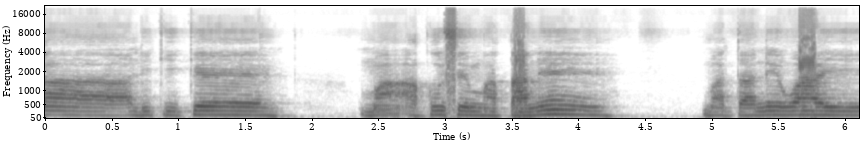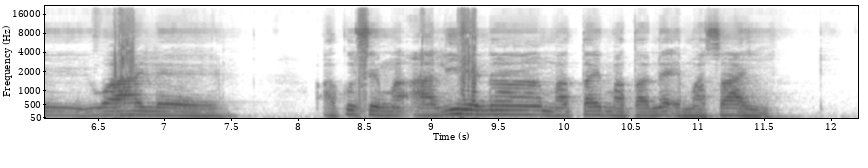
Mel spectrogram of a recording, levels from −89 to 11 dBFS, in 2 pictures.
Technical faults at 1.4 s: Opus compression

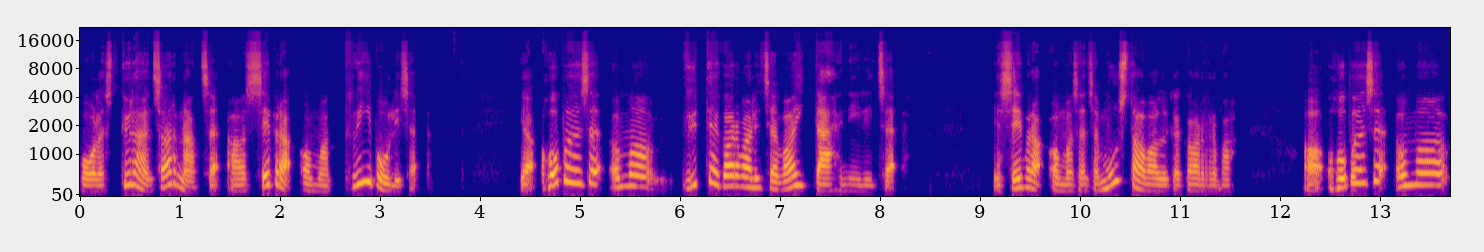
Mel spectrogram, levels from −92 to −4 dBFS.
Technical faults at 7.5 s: Opus compression

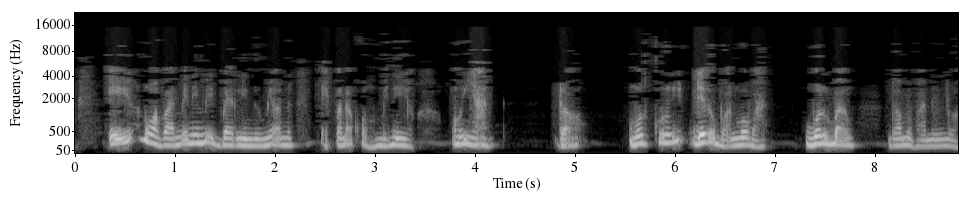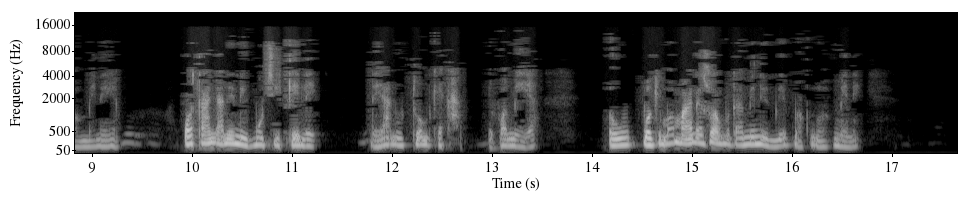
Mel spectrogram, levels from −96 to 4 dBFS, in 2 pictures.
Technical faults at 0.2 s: WMA compression

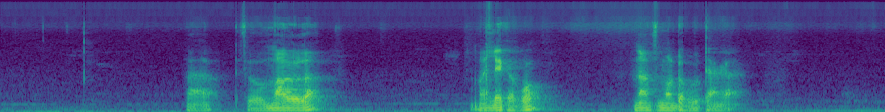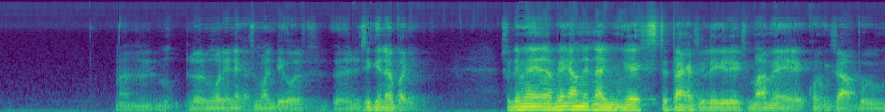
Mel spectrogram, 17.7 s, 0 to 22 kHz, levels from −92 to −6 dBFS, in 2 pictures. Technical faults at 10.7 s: Opus compression

